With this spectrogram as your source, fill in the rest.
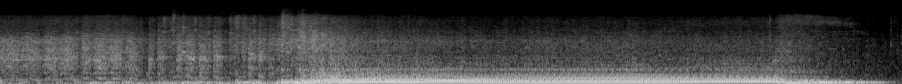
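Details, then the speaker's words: Manual-swapped G35, first start after the BCM and RFID swap. Short crank, clean catch, then a firm steady idle until shut off. Normal start and idle. "okay okay um it started oh god i'm so excited i'm so happy that worked"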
